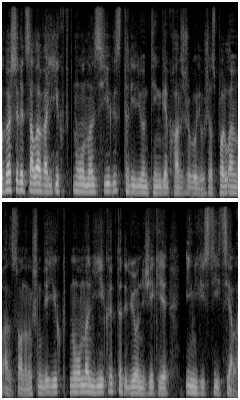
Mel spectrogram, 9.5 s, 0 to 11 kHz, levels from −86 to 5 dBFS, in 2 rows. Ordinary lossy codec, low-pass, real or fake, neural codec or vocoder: none; 9.9 kHz; fake; codec, 16 kHz in and 24 kHz out, 0.8 kbps, FocalCodec, streaming, 65536 codes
